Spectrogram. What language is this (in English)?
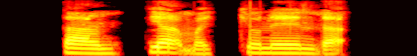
Matsés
